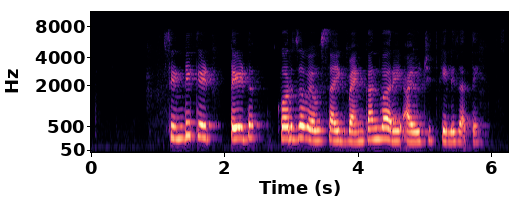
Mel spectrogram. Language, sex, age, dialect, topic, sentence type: Marathi, female, 25-30, Varhadi, banking, statement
